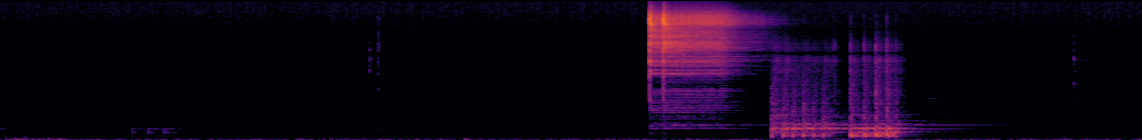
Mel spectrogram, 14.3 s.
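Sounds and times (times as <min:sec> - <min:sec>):
tom drum: 0:08.2 - 0:11.7.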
